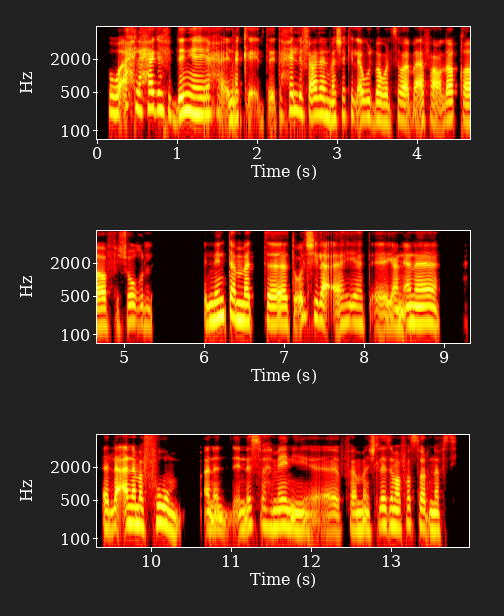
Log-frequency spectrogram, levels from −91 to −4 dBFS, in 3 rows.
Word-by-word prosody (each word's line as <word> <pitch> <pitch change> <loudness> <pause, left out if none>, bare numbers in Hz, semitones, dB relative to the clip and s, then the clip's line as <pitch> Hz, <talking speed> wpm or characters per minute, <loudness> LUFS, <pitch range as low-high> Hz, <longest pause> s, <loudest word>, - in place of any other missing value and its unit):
هو 210 0 +1
أحلى 245 -3 +4
حاجة 255 0 +5
في 230 -3 -4
الدنيا 205 +3 +4
هي 210 - +2
ح 210 - -5
إنك - - -2 0.2
ت - - -7
تحل 235 -2 -1
فعلًا 195 +2 +2
المشاكل 185 +1 -2
أول 180 0 -1
بأول، 150 -3 -1
سواء 160 -2 +1
بقى - - +1
في - - -9
علاقة 160 -3 +3
في 150 -1 -17
شغل، 170 0 -5 0.7
إن 180 +3 -1
أنت 225 +3 +2
ما 190 -4 +4
ت 175 - -12
آآ، 160 -1 +4
تقولش 210 +6 -1
لأ 190 - +2
هي 170 -1 -6
ت - - -23
يعني 165 - -2
أنا 165 -2 +3 0.5
لأ 160 -1 +3
أنا 190 0 +5
مفهوم، 180 -5 -1 0.3
أنا 75 - -1
ال 75 -2 -9
الناس 175 +4 -4
فاهماني 165 -4 -3
آآ، 140 -1 -6
فمش 150 +2 -5
لازم 180 -1 -1
أفسر 170 -1 -3
نفسي، 145 -1 -6
170 Hz, 185 wpm, -24 LUFS, 160-195 Hz, 0.7 s, حاجة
